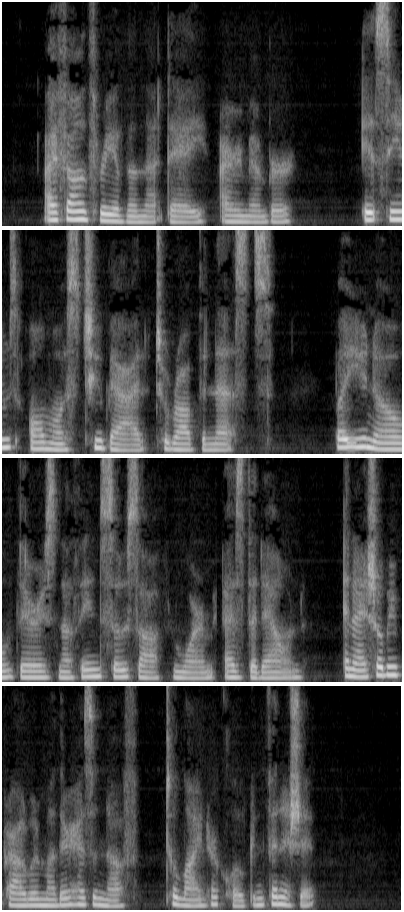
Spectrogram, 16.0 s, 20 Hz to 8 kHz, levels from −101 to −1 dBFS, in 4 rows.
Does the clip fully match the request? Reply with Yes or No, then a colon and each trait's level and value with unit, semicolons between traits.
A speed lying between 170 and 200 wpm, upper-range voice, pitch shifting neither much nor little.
Yes: average, 180 wpm; high, 215 Hz; average, 3.4 semitones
